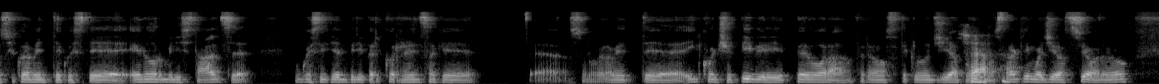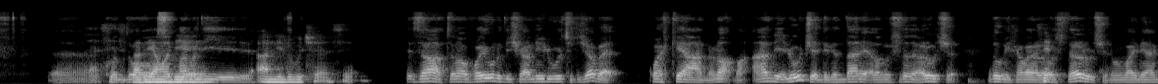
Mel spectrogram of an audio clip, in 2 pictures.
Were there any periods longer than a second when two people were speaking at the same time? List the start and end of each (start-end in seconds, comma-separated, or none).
12.4-14.8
